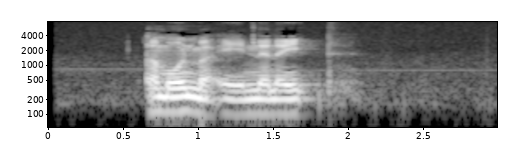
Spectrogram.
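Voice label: "Ain", slang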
